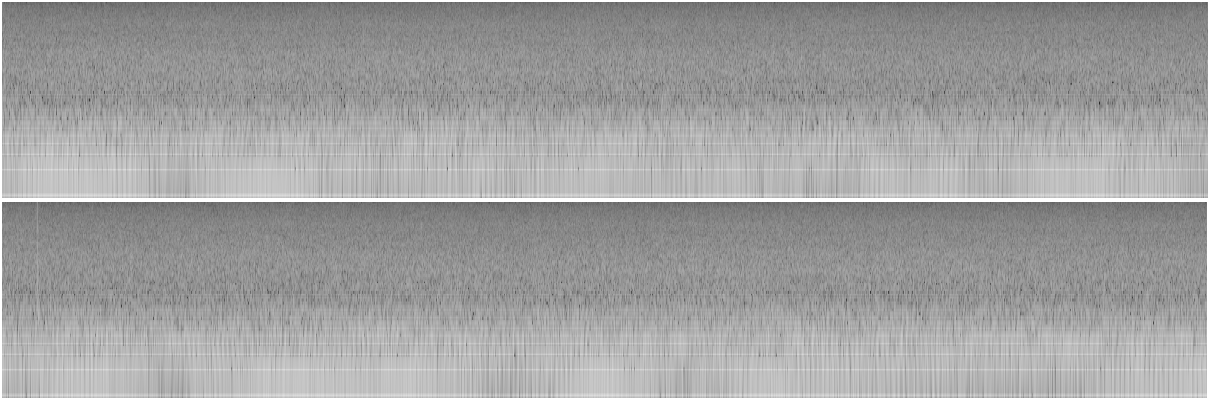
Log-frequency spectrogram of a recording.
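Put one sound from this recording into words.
A single-engine propeller plane's piston engine drones in flight at cruising power, heard from the cockpit.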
